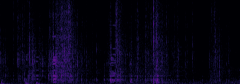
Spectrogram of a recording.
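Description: Faint crinkling and tearing of a Panini Chronicles football card pack wrapper being ripped open by hand, in a few short scratchy rustles.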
